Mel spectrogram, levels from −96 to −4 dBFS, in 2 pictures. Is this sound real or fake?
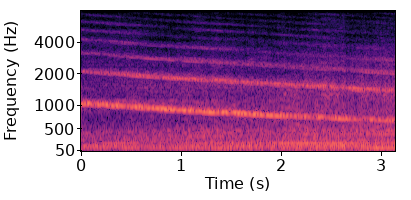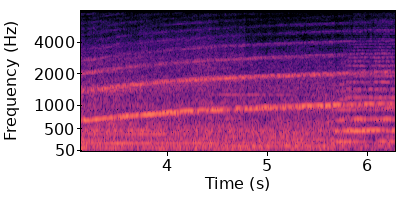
real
